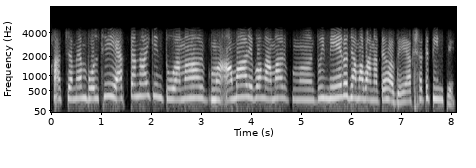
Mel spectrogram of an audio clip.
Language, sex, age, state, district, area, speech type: Bengali, female, 30-45, West Bengal, Dakshin Dinajpur, urban, conversation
